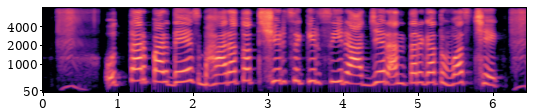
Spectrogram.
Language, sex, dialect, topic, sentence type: Magahi, female, Northeastern/Surjapuri, agriculture, statement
